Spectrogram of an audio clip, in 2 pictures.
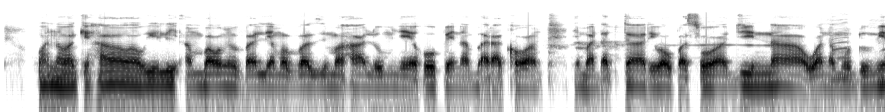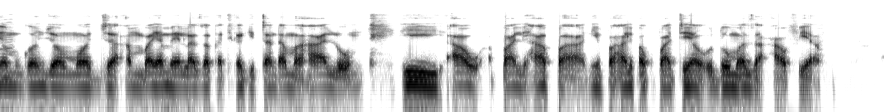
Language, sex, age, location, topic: Swahili, male, 36-49, Kisumu, health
